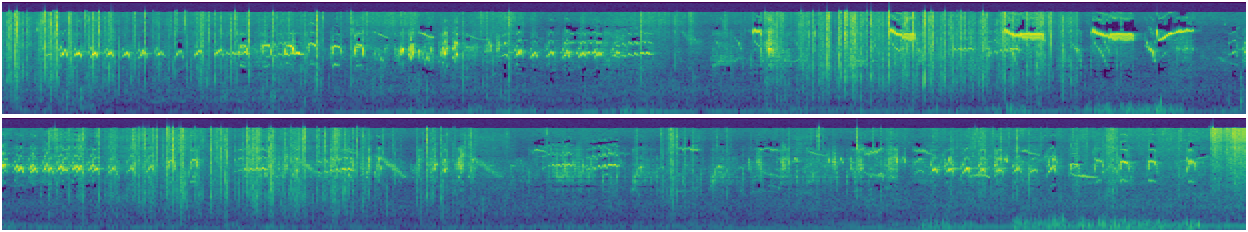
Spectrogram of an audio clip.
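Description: Birds chirping and trilling in spells at a high, steady pitch, with many sharp clicks in between. A low rumble comes in near the end.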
